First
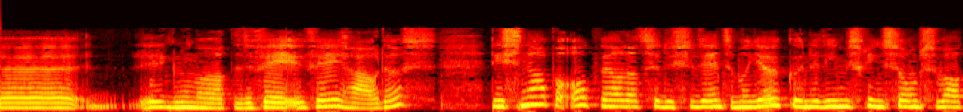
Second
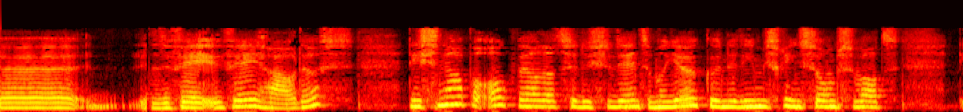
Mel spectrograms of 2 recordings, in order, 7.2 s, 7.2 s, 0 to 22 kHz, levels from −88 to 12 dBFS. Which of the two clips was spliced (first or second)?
second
